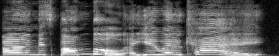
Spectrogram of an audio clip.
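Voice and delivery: slow, sing-song mock of a worried boy; mocking mimicry. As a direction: mimic him to make fun, drawn out. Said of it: "the meanies mimicked".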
